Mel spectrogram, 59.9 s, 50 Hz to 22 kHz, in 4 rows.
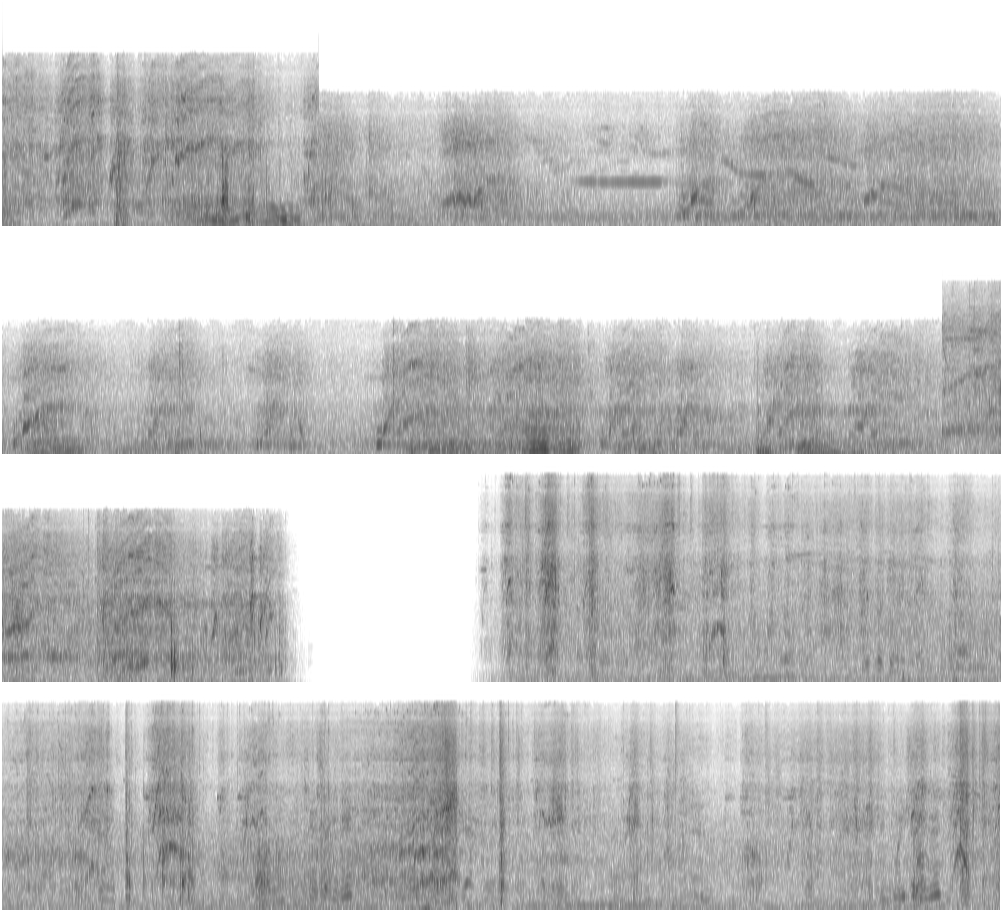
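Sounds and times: toy truck motors revving: 0:00.0 - 0:19.6, 0:20.5 - 0:34.4, 0:37.1 - 0:59.9.

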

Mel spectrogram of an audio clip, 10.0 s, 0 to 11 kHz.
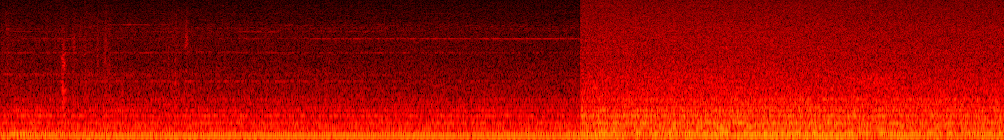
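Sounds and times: background hiss: 0:00.0 - 0:10.0
low hum: 0:00.0 - 0:10.0.

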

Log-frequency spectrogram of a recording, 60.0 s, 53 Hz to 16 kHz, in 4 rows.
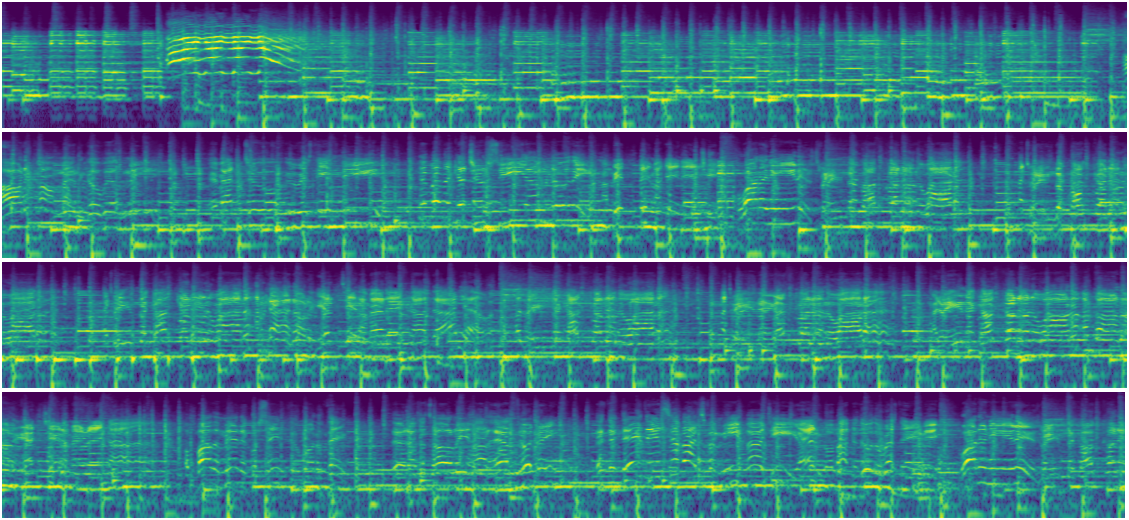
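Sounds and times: electric guitar: 0:00.0 - 0:59.9
live band music: 0:00.0 - 0:59.9
person singing: 0:00.0 - 0:59.9
drum kit and congas: 0:01.4 - 0:59.9
upright double bass: 0:03.0 - 0:59.9.

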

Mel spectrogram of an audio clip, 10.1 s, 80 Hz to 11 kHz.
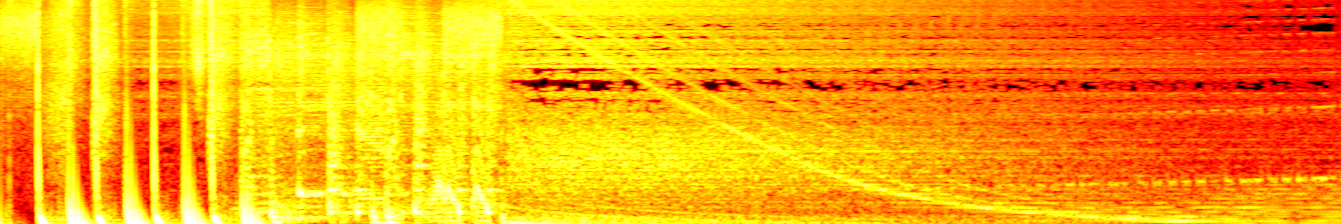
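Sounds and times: downward synth sweep: 0:03.7 - 0:10.0.

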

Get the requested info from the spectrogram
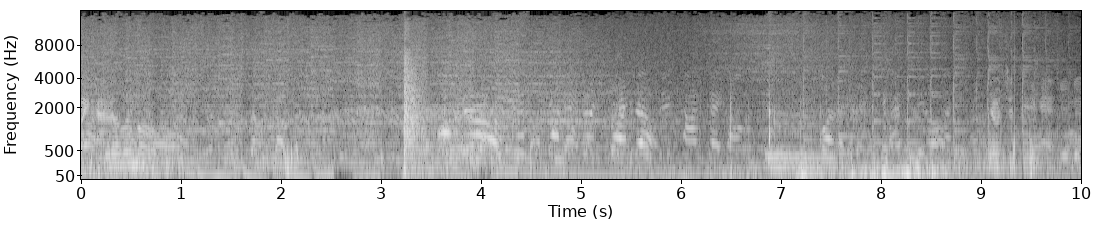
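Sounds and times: plastic ball hit smack: 0:03.2 - 0:03.7.

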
